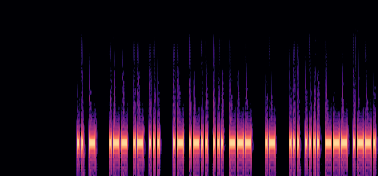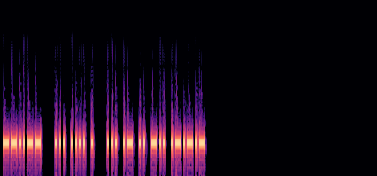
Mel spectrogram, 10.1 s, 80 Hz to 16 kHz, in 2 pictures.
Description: Morse code, heard as a keyed tone, about 46 wpm, 700 Hz. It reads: IT WAS ALSO A SHOP, SHE SAID.
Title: Sentences from Top 1600 Words 45wpm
